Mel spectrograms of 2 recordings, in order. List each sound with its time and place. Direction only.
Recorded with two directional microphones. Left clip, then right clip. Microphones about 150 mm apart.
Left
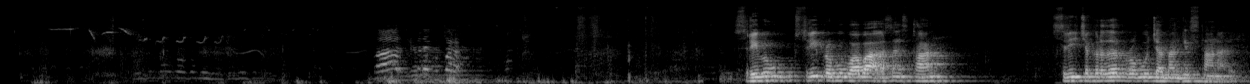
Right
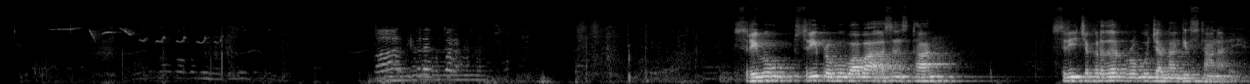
1.6 s a sound: centre (ahead or behind)
7.3 s a man's voice: 20° right (ahead or behind)
10.5 s a man's voice: 20° right (ahead or behind)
